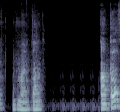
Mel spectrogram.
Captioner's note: speaking in Russian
